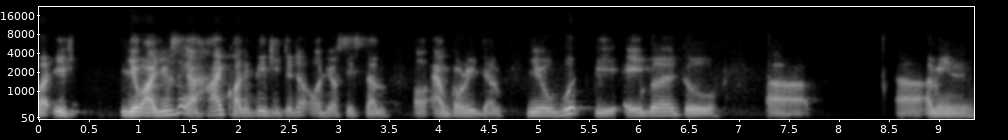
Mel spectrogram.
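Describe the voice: At a fairly slow pace, a man talks with a medium pitch and ordinary pitch variation.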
